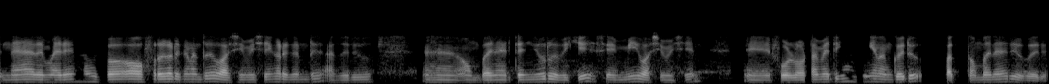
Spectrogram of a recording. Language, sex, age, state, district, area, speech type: Malayalam, male, 18-30, Kerala, Thrissur, rural, conversation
